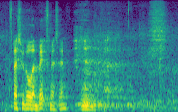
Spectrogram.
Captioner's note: laughter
